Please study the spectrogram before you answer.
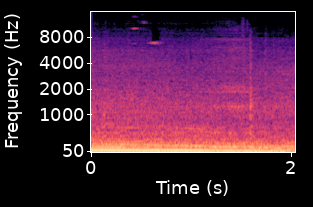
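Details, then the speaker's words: Lotus Elise on test drive after front suspension work and shock remounting: only low even road rumble, no creak or squeak; front suspension creak gone. "oh my god i am so excited the creek is gone yes i am the smartest man alive"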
